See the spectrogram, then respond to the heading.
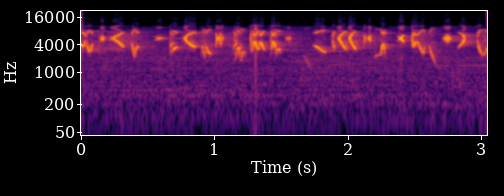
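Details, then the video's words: Master-recording canary song, a brisk stream of high, sweeping chirps and rolled notes repeated several times a second, with one sharp click in the middle and a faint descending whistle near the end. "Masteran Suara Kenari"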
